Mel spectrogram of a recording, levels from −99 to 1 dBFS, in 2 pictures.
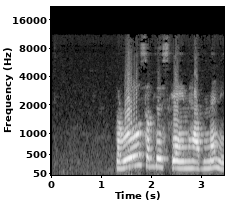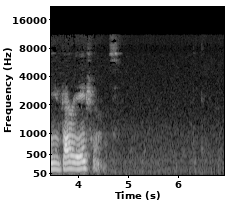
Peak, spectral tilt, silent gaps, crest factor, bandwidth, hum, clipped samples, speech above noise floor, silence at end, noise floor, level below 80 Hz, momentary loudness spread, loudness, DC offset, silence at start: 0 dBFS; -7 dB/octave; none; 14 dB; 11 kHz; none; under 0.1%; 45 dB; 2.5 s; -57 dBFS; -58 dBFS; 10 LU; -12 LUFS; under 0.1%; 1.3 s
